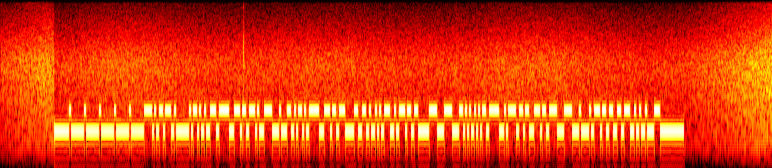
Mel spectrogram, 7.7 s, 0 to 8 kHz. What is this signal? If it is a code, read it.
RTTY (50 baud, 450 Hz shift), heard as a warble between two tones, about 750 Hz centre. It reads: DAT HOUDT MIJN VOORSTEL OOK IN.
